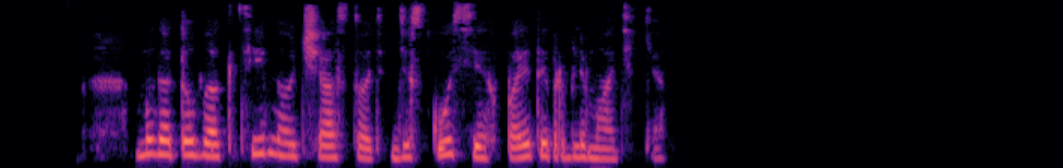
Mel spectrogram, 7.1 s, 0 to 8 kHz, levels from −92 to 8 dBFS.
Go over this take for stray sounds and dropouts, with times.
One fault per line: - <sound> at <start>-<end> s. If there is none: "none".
none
